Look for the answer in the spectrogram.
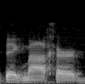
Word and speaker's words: Big Macher: My personal is Big Macher, B I G M A C H E R.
